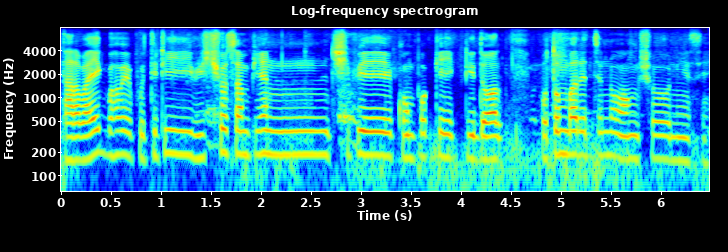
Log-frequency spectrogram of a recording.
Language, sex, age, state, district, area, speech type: Bengali, male, 30-45, West Bengal, Birbhum, urban, read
